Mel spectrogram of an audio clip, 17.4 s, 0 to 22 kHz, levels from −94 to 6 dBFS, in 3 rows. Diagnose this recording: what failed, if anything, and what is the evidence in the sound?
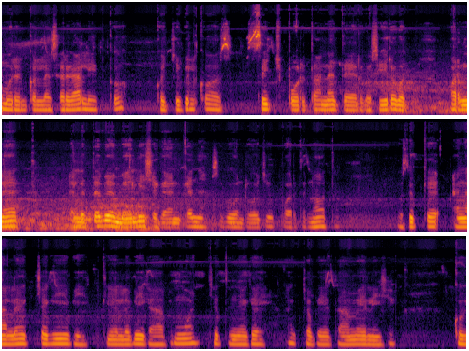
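Nothing in this recording points to a failure at any stage of the chain. There is no evidence of a fault to diagnose.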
